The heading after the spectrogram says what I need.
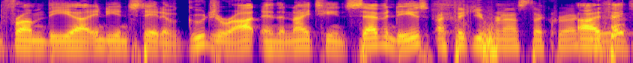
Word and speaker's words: Gujarat: happen to come from the uh state of Gujarat in the 1970s I think you pronounced that correctly I thank you I'm very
